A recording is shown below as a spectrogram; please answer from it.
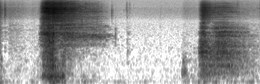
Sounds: Throat clearing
